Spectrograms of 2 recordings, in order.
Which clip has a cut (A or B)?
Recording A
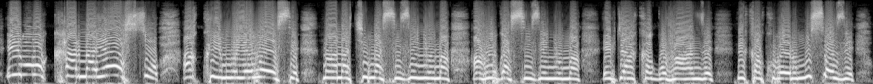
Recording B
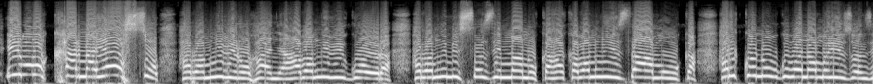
B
